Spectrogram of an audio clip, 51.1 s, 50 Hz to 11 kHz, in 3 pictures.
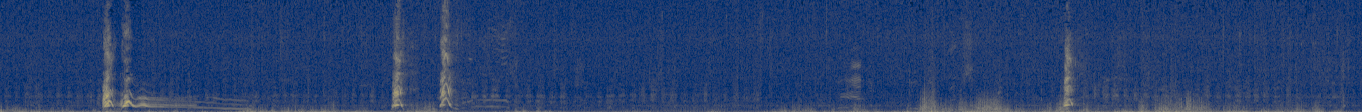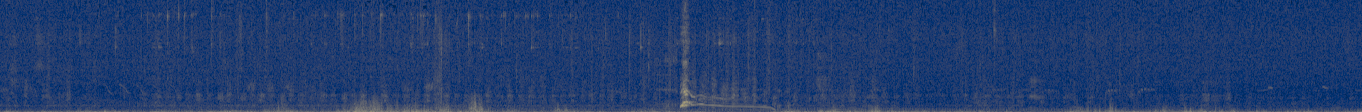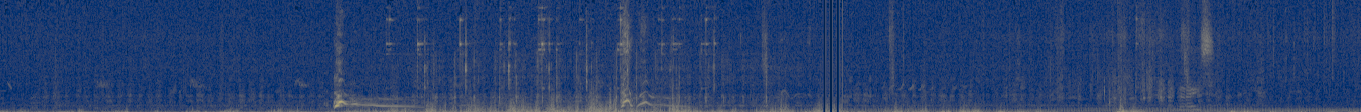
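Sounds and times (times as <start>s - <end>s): wind on microphone: 0.0s - 51.0s
dog barking: 1.3s - 1.9s, 4.9s - 6.1s, 13.3s - 13.5s, 25.5s - 26.6s, 38.2s - 39.0s, 41.8s - 42.4s
dog howling: 1.3s - 3.3s, 5.0s - 6.6s, 25.5s - 26.8s, 38.2s - 39.6s, 41.8s - 42.7s
camera jostling rumble and knocks: 38.2s - 51.0s.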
